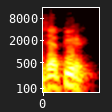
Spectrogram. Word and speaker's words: Zabir: nikah sama Abdurrahman bin Zabir di hadis ini bukan Mbak Bacanya bukan Zubair tapi Zabir.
